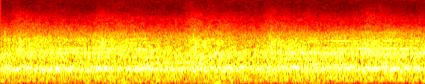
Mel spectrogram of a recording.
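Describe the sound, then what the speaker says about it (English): A stadium crowd on match day in eFootball gives off a dense, continuous roar of massed voices at a steady level, heard on its own with no commentary over it. "This crowd doesn't do ordinary"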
